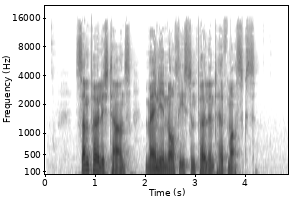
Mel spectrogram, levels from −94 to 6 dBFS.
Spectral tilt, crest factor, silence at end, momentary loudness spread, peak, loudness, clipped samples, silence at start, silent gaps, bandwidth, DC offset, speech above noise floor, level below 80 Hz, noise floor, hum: -6 dB/octave; 20 dB; 0.7 s; 19 LU; -2 dBFS; -21 LUFS; under 0.1%; 0.65 s; none; 15.5 kHz; under 0.1%; 51 dB; -36 dBFS; -72 dBFS; none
